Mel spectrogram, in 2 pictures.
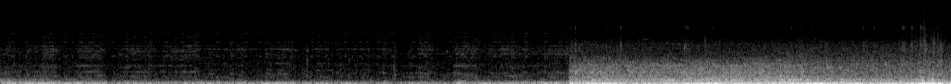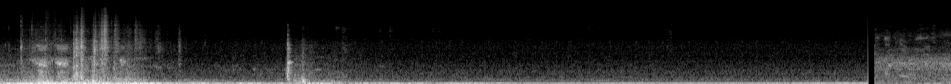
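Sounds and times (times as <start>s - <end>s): vehicle rumbling: 0.0s - 19.0s
vehicle crash crunching impacts: 5.6s - 16.1s.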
